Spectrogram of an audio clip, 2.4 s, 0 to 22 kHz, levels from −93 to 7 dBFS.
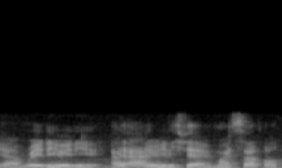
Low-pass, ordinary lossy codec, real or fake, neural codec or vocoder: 7.2 kHz; none; real; none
